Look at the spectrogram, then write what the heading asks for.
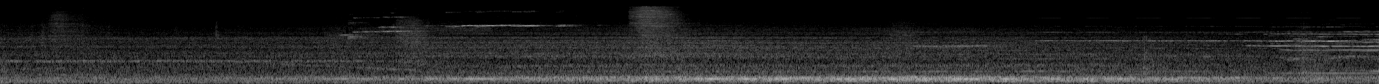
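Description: Red double-deck regional push-pull train rolling past along the platform track: a rumble of wheels on the rails that grows louder through the middle as the carriages pass. Thin, high squealing tones from the running gear come in about four seconds in and again near the end.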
